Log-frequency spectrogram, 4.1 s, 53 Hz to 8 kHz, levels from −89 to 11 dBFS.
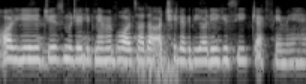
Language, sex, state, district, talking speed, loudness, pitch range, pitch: Hindi, female, Himachal Pradesh, Shimla, 265 wpm, -17 LUFS, 215-235 Hz, 220 Hz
